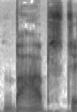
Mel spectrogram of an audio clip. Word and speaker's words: Babst: Stefanie Babst heißt sie, also wirklich Babst. Ich habe es jetzt nicht sächsisch ausgesprochen. Papst mit B wie Berda am Anfang.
